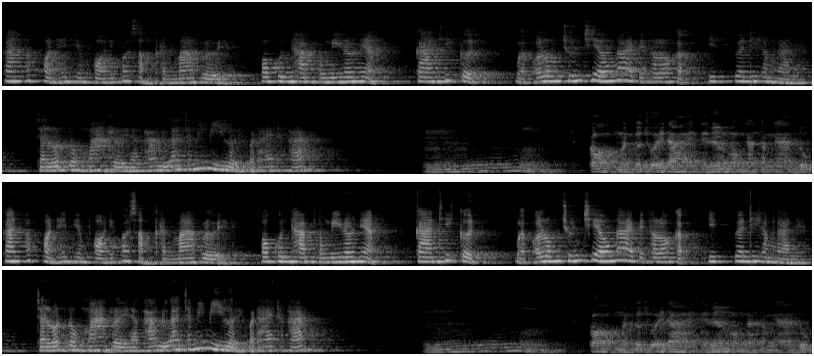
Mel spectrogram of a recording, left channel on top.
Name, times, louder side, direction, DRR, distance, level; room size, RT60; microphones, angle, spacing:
voice 1, 0.0-2.3 2.6-3.7 4.1-4.7 5.1-8.0 8.4-11.2, right 2 dB, 40° right, 7 dB, 1.0 m, -28 dB
voice 2, 12.3-13.6 14.0-16.2, left 1 dB, 40° left, 2 dB, 2.1 m, -38 dB
21.5 x 7.1 x 4.0 m, 1.0 s
head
